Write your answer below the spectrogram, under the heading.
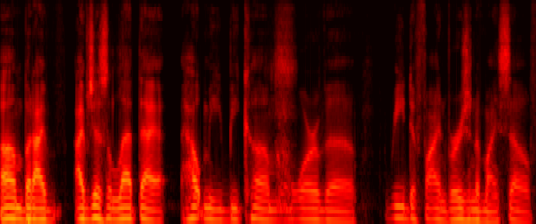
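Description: A fairly low-pitched man with an American accent, moderate pace and monotone, flat intonation, in a very clean recording with a silent background. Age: 20s. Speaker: podcast host. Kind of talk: casual interview chat.

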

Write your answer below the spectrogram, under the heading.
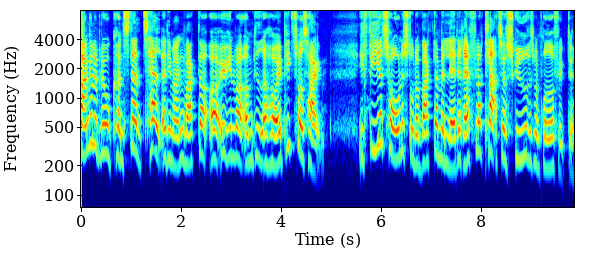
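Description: A high-pitched woman's voice, fairly slow in pace, with ordinary pitch variation. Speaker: podcast co-host. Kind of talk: storytelling about a true mystery. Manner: halting, many filler words.

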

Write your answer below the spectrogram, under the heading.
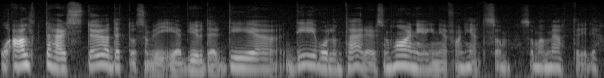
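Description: A woman talks at a moderate pace with big swings in loudness. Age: 50s. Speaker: head of a nonprofit association. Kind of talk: casual chat.

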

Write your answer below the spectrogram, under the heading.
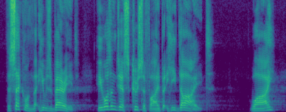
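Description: A man speaks with a Scottish accent. The recording is very clean, with a silent background. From Scotland. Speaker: pastor. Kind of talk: sermon. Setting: church.

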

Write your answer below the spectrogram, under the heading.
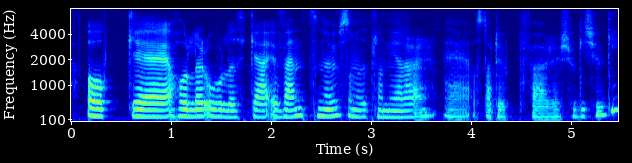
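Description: With hardly any pauses, a woman speaks at a fairly slow pace in a very clean recording with a silent background. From Sweden, Åkersberga. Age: 20s. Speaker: yoga teacher and project founder. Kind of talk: interview.

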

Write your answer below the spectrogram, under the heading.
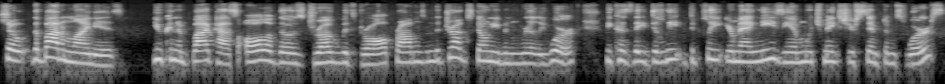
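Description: A woman with a fairly high, somewhat breathy voice talks in an animated tone at a fairly quick pace. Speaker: psychologist and radio show host. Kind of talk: solo talk show monologue promoting a self-help book. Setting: video stream with screen sharing.

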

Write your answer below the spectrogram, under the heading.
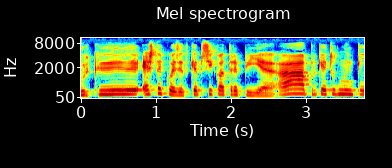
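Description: This woman has a normal speaking voice pitched fairly high. Her pace is moderate and her pitch variation ordinary. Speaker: psychotherapist. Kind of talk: casual chat.

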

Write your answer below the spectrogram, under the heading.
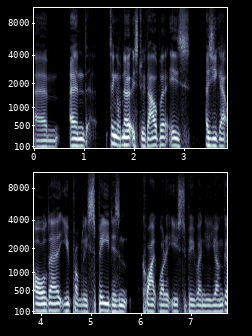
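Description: Recorded with a dry, close sound and no echo, a man with a British accent speaks in a medium pitch at a moderate pace, his tone animated and his loudness swinging widely. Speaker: podcast co-host, guitarist. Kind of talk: casual chat. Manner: jokey, animated.

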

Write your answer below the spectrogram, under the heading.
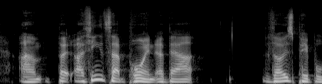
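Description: The voice carries an Australian accent. It moves at a moderate pace. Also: man, very clean recording, silent background. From Australia, Blue Mountains. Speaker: podcast host. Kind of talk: casual chat.

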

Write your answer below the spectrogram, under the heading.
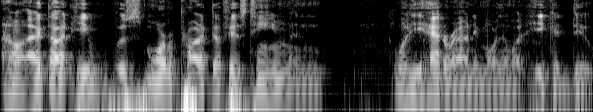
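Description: A man speaks with an American accent at a very deep, low pitch. His intonation is fairly even, but his loudness swings widely. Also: moderate pace. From Nebraska. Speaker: podcast co-host. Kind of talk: casual chat.

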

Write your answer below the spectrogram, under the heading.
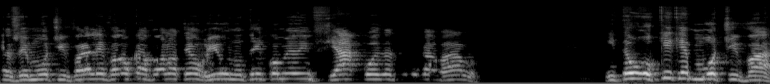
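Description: This man's pitch is extremely high and his intonation fairly even. He talks at a moderate pace, with big swings in loudness. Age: 70s. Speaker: business lecturer and motivational speaker. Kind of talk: interview.

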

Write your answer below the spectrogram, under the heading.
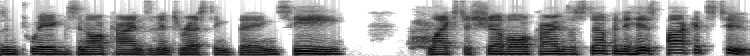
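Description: A man speaks at a moderate pace in a Tennessee accent. His pitch is medium, with ordinary variation. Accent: Southern US (Tennessee). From Middle Tennessee, US South. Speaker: park ranger. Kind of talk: interview. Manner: talkative.

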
